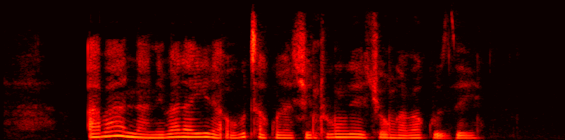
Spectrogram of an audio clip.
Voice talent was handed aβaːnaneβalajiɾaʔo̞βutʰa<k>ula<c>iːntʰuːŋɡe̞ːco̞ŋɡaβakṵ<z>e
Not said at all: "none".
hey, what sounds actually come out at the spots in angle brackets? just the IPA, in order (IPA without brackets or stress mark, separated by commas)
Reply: k, c, z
